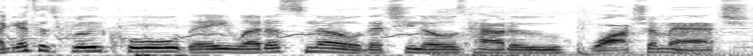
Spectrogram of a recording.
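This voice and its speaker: Music plays in the background. The tone is upbeat and the intonation lively. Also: man. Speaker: wrestling commentator / YouTuber. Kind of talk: casual talk to camera. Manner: casual, upbeat.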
